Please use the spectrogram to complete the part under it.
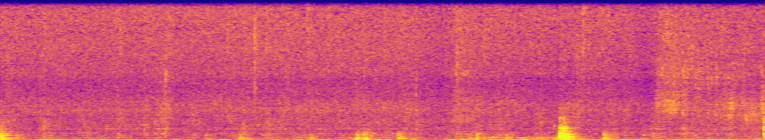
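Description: Chili powder tempering sizzles in a pan for a coastal fish curry, with stirring scrapes and a few sharper pops over a steady, fairly quiet frying hiss, without speech.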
